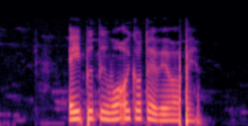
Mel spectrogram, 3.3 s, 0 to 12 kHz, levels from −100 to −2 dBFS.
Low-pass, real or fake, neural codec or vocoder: 7.2 kHz; real; none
